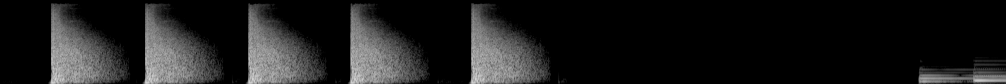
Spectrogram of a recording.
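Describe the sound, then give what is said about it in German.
Five loud, sharp pistol shots, from the shooting in which Alois Obrist killed Anna Sutter and then himself, ring out about one second apart. Each has a short, fading reverberant tail, then silence before a brief tonal sound at the very end. “Sieben qualvolle Schüsse.”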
